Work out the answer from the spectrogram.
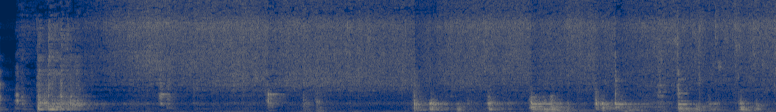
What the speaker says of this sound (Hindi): तो सबसे पहले बटर डाल देंगे,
